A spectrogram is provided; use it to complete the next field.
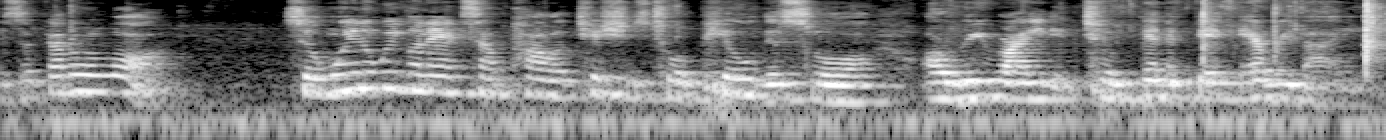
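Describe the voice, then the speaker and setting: A woman talks at a moderate tempo, with audible room echo and noticeable background noise around her. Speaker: resident speaking at public comment. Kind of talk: public comment at town meeting. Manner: halting. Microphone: too far from microphone at first.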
